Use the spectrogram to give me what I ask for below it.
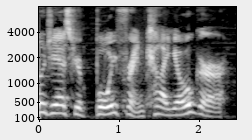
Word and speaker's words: Kyogre: you ask your boyfriend Kyogre it's pronounced kog thank you very much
